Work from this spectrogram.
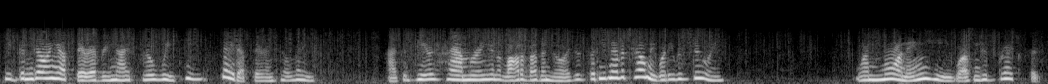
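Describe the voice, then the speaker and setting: A wistful, frank young widow speaks at a middling pitch. Her delivery is earnest and deliberate, in the manner of 1940s radio drama. The recording is muffled and old. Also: animated, breathy edge.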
